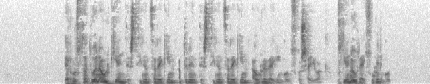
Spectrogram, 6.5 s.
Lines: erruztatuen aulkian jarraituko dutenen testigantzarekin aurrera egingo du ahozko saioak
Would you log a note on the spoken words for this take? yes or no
yes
